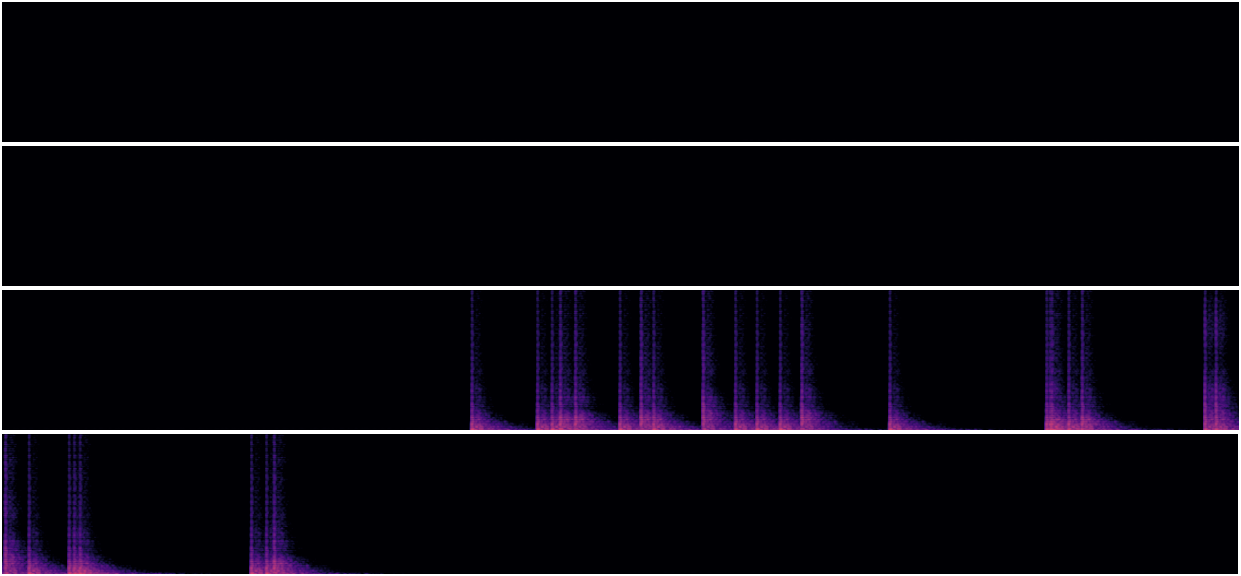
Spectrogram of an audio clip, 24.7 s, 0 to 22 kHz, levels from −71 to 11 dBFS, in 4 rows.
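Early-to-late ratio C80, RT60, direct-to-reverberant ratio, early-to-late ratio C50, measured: 13.0 dB, 0.55 s, -2.0 dB, 8.5 dB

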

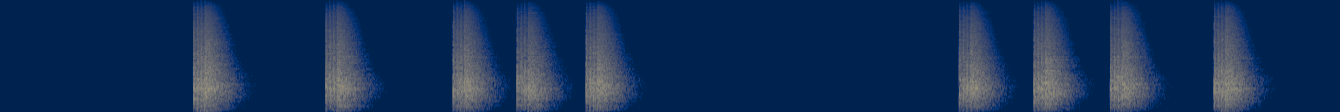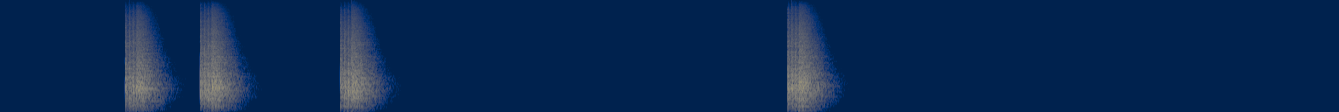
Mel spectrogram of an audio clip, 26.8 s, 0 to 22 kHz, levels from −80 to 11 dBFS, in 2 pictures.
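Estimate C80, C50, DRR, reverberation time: 12.5 dB, 8.0 dB, 1.5 dB, 0.45 s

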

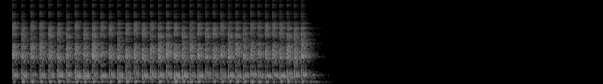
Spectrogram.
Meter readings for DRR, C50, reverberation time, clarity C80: -14.0 dB, 8.5 dB, 0.40 s, 14.0 dB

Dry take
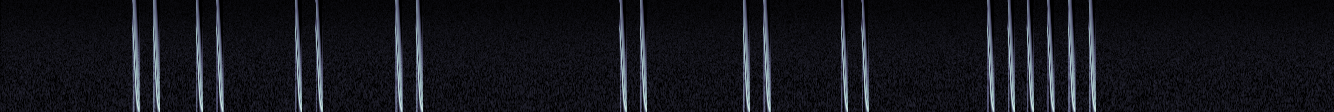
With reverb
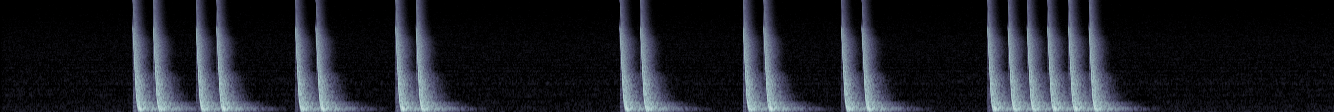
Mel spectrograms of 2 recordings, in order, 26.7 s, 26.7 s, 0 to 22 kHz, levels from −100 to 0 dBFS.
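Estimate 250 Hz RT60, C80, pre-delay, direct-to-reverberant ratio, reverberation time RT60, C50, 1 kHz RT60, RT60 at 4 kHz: 0.95 s, 12.5 dB, 5 ms, -0.5 dB, 0.55 s, 8.0 dB, 0.50 s, 0.40 s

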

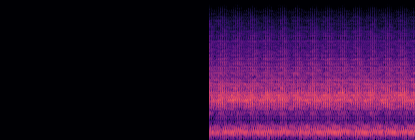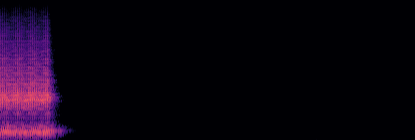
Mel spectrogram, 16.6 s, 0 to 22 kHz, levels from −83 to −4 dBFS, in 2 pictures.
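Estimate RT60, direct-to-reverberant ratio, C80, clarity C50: 0.45 s, -1.5 dB, 13.5 dB, 9.0 dB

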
